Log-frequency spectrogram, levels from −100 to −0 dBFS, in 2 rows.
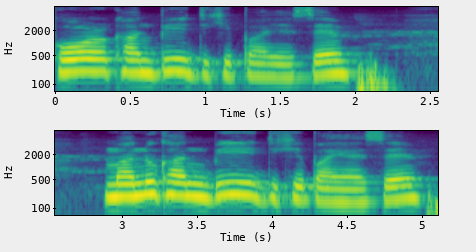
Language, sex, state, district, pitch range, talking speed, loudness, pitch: Nagamese, male, Nagaland, Dimapur, 170-205 Hz, 95 wpm, -14 LUFS, 185 Hz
